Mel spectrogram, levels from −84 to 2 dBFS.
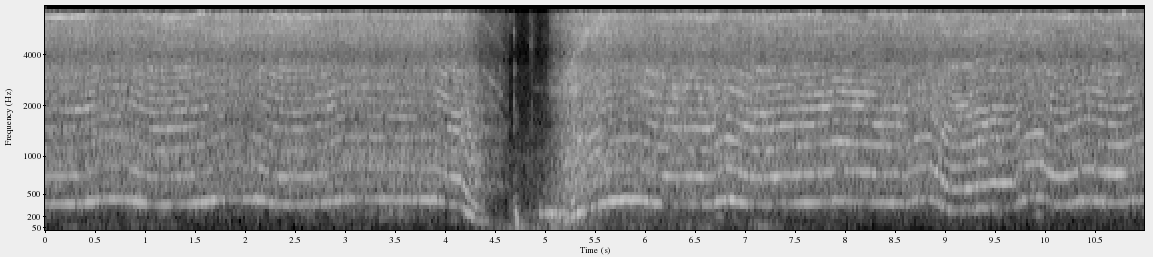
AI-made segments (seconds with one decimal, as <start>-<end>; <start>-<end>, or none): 5.8-7.3; 8.1-9.3

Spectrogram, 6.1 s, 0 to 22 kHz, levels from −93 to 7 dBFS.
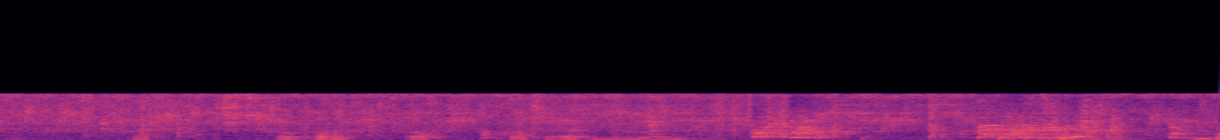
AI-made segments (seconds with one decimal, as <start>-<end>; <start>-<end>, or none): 2.6-4.5

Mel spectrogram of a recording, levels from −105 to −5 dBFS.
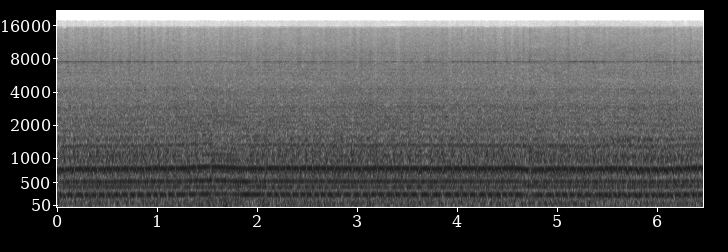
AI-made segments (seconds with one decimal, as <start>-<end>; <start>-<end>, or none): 1.9-3.9; 4.7-6.1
